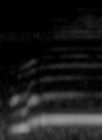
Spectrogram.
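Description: A wolf howls in Assassin's Creed Valhalla, a single sustained, steady call that rises slightly at the start and then holds one clear pitch, loud and alone.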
